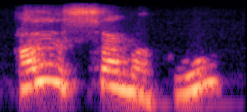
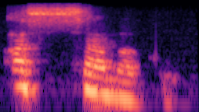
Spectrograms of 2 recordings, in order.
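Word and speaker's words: السمك: Al-samaku, the fish, becomes as-samaku.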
